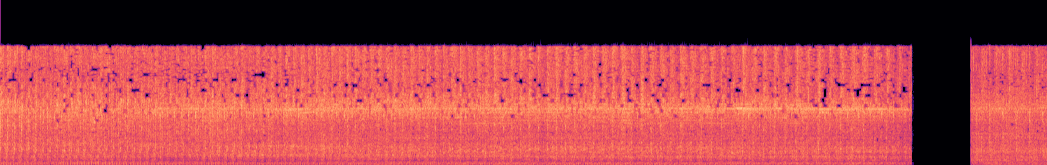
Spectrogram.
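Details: Overhauled old Daedong single-cylinder diesel engine, previously hard starting, running after fuel injection pump and injector check: steady, even thump at about three to four beats a second, running smoothly.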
